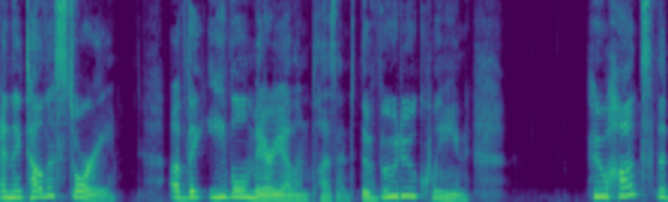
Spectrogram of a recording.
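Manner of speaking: voice caught up in feeling, breaking off. Telling a ghost-tour story about a voodoo queen, getting really emotional. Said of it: "I'm getting really emotional about this".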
